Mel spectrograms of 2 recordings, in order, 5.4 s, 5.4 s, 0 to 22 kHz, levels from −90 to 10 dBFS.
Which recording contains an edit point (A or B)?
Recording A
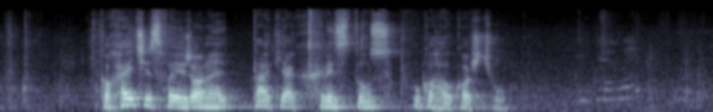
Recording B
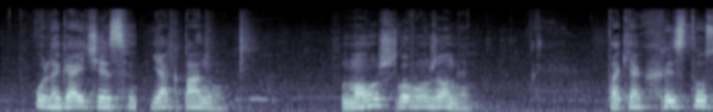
B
